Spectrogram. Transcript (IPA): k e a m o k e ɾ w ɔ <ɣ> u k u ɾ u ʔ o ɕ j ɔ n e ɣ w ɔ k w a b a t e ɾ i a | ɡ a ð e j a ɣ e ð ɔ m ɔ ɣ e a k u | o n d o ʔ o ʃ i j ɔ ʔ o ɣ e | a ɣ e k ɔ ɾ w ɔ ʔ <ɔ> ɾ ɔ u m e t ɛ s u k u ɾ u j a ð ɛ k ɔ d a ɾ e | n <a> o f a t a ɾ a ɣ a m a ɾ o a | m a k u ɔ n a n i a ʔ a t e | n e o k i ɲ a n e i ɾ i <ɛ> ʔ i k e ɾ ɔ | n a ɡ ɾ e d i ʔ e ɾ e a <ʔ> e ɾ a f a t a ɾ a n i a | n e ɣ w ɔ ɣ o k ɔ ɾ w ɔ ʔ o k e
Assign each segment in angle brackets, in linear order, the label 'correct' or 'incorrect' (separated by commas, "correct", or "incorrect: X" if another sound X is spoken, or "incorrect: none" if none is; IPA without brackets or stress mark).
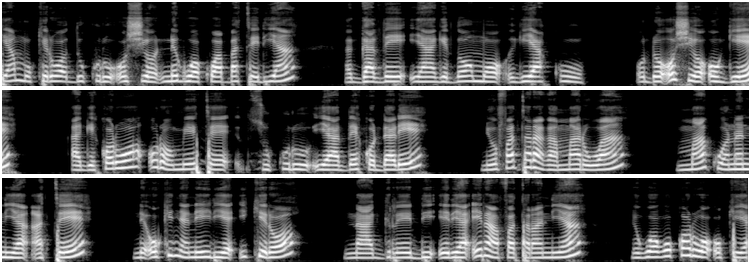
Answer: incorrect: ð, incorrect: o, incorrect: e, correct, correct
